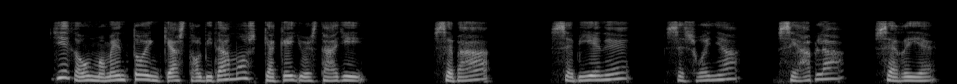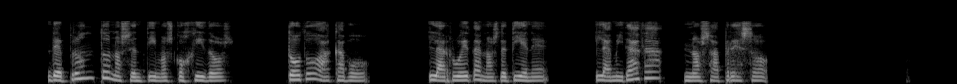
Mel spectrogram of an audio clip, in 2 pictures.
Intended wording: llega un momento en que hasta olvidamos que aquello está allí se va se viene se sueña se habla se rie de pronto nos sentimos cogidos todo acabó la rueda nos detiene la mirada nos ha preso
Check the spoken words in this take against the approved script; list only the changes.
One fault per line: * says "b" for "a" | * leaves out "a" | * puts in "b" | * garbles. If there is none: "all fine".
all fine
